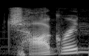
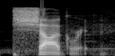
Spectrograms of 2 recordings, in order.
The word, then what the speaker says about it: chagrin: would soon be his much to deal uh Chagrin is that how you pronounced this Chagrin Chagrin Chagrin I don't know Chagrin I don't know why could you help me please shagrin thank you rily okay muchu sadil shagrin the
